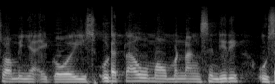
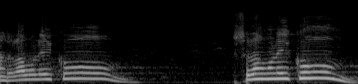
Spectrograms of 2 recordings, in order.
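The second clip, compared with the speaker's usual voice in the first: husband calling salam; 9 semitones higher, 5 dB quieter than usual. Acted. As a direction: call out the greeting like a husband waiting outside. Husband calling at door unanswered.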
